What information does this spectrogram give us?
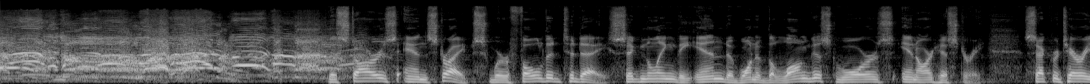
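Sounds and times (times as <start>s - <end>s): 
large crowd cheering and shouting in celebration: 0.0s - 4.0s
speech: 3.3s - 10.8s.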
